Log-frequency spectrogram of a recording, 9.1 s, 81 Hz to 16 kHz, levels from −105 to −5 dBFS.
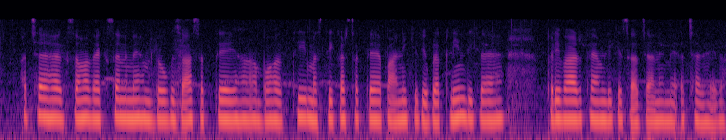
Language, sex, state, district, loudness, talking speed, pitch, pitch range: Hindi, female, Bihar, Purnia, -44 LUFS, 210 wpm, 180 Hz, 175-185 Hz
